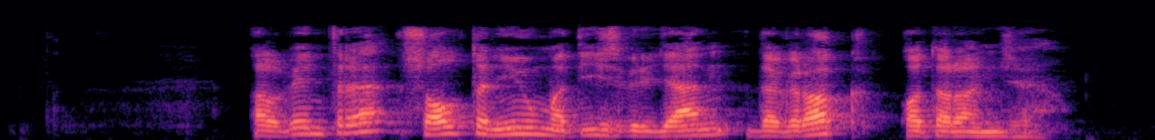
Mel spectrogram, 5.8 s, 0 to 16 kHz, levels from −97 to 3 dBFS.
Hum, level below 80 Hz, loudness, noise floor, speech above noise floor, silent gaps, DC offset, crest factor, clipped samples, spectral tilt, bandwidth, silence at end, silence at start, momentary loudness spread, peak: none; -66 dBFS; -26 LUFS; -78 dBFS; 52 dB; none; under 0.1%; 22 dB; under 0.1%; -5 dB/octave; 8 kHz; 0.55 s; 1.25 s; 8 LU; -6 dBFS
